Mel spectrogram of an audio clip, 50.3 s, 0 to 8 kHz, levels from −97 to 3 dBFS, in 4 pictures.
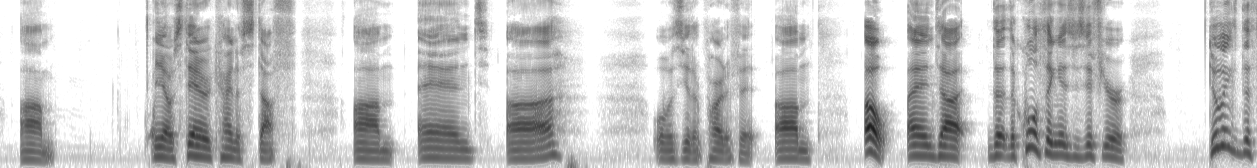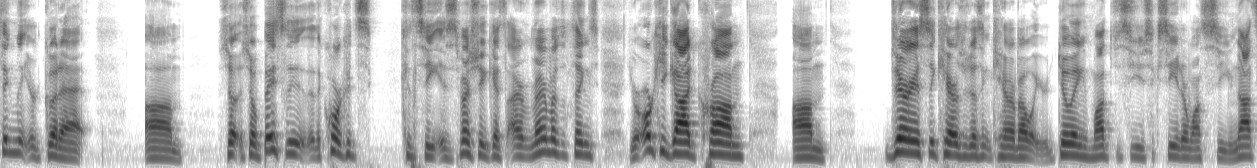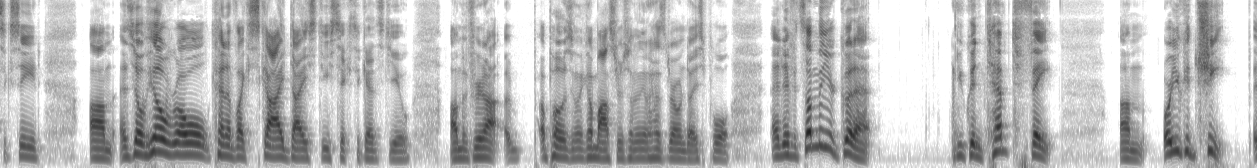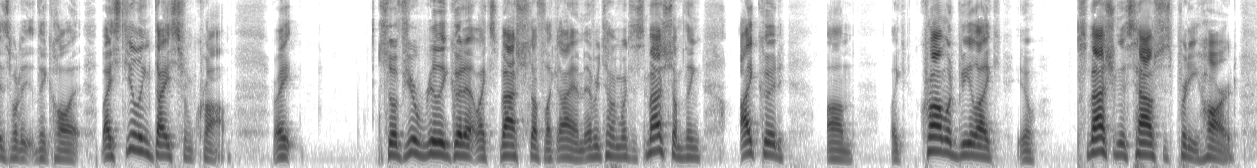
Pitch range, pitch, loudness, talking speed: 115-160 Hz, 135 Hz, -24 LUFS, 200 wpm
